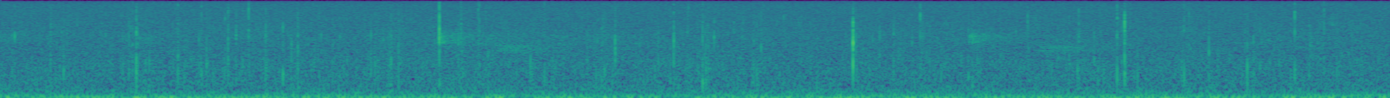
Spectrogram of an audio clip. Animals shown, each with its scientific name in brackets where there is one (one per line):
Scarlet Tanager (Piranga olivacea)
